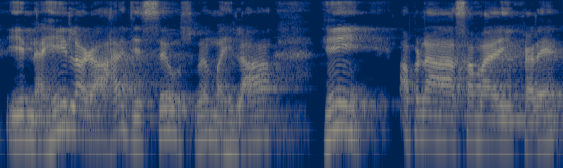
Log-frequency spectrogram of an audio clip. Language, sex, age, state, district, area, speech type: Hindi, male, 60+, Bihar, Samastipur, rural, spontaneous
